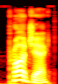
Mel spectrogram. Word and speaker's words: project: Project as a noun is project.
